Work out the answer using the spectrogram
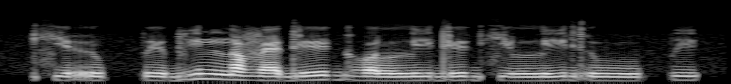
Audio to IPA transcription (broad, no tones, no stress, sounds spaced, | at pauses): sʲ ɛ r u pː ɪː b i nː ɑ v æ d ɪː ɡʱ ɔ lː i d ɪː ɡ sʲ ʊ lː i d r uː pː i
